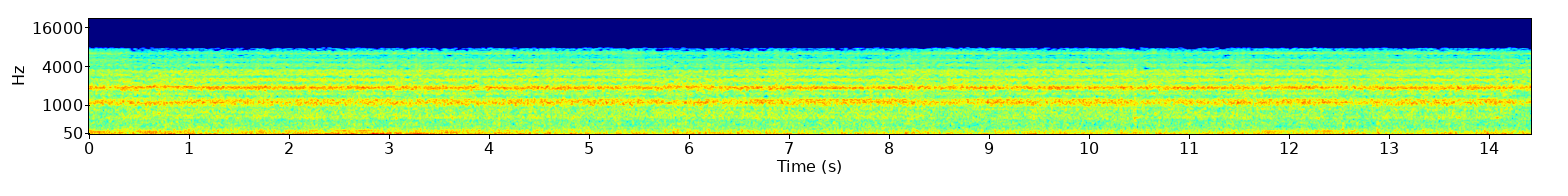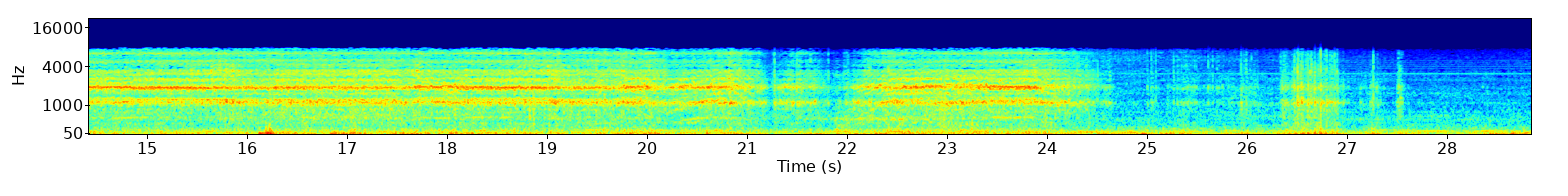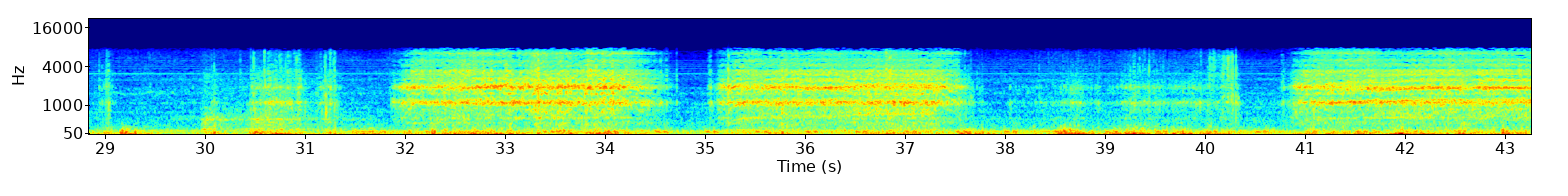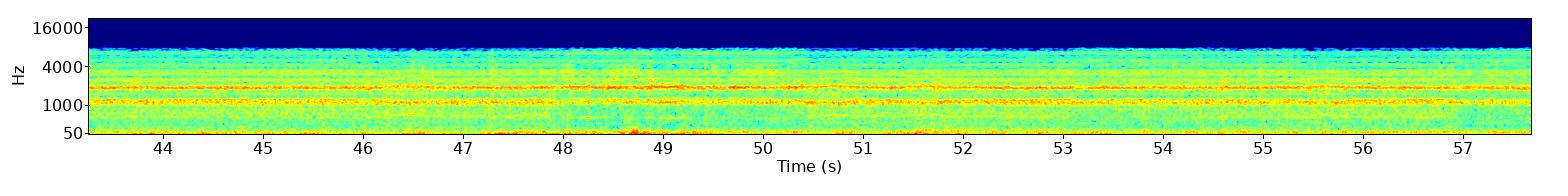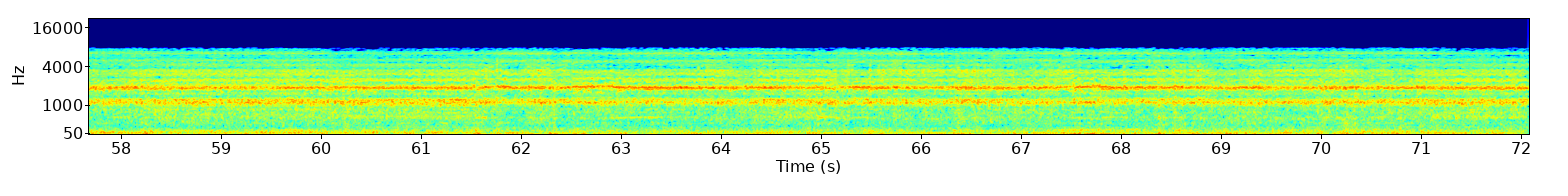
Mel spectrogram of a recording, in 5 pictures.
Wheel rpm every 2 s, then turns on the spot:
160, 160, 160, 160, 160, 160, 160, 160, 160, 160, 80, 120, 30, 20, 0, 10, 130, 80, 120, 10, 70, 160, 160, 160, 160, 160, 160, 160, 160, 160, 160, 160, 160, 160, 160, 160.
26-28 38-40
